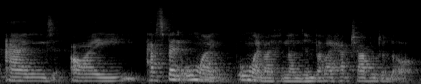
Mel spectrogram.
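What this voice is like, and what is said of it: English London accent. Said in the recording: “I can hear your accent ... I'm English. I'm from London”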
